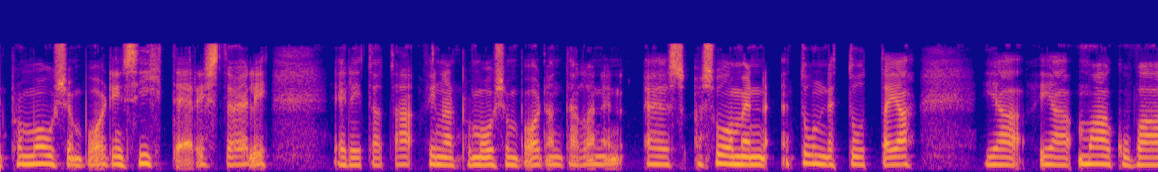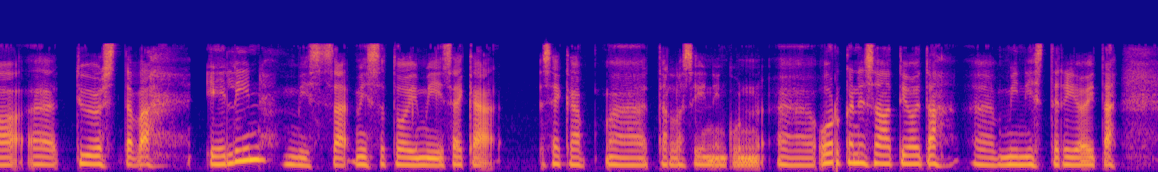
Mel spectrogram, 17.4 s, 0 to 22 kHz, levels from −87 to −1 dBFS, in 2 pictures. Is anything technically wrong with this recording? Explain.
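Yes. There is unconcealed Bluetooth headset packet loss at 1.63 s and again at 14.95 s. Voice packets between headset and phone were dropped and nothing was synthesised to cover them, so each gap is filled with silence or an idle pattern. The first hole lasts about 15 ms, which fits two lost 7.5 ms frames, and the second about 7.5 ms, fitting one. Both are heard as brief dropouts with abrupt edges, over the wideband mSBC link's light graininess.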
